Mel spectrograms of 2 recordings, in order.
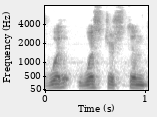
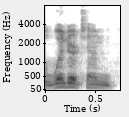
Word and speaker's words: Winterton: then ryan whit whitterton who i always mispronounce his name is worcesterston for some reason but winterton um is the heavy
